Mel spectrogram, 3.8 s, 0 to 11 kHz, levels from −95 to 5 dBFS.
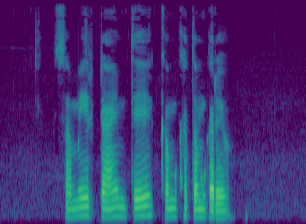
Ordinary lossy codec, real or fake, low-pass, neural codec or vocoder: Opus, 64 kbps; real; 9.9 kHz; none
